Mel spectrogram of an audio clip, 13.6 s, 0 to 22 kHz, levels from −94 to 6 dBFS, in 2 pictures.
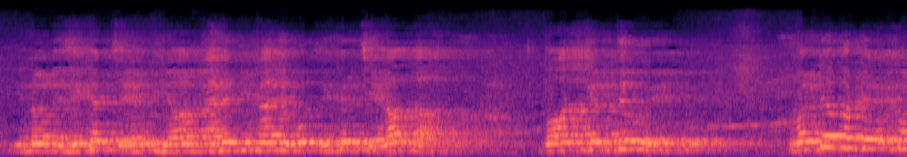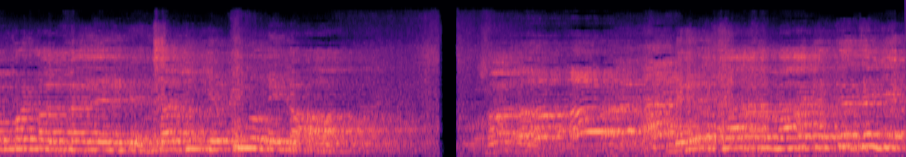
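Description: A gap at a join of encoded pieces opens at 10.10 s and lasts about 134 ms, until 10.24 s. The audio appears to have been encoded as separate segments and then butted together untrimmed, so the encoder's start-up delay and the padding of the final frame both remain at the seam. The continuous sound drops abruptly into silence, its edges smeared by the codec, then resumes exactly where it broke off.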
